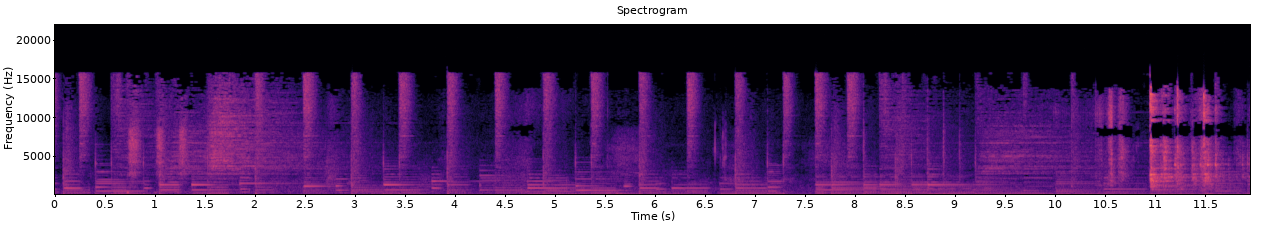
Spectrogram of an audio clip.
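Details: Upbeat jazzy background music with guitar and drums fills the whole stretch, and no animal voice stands out.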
